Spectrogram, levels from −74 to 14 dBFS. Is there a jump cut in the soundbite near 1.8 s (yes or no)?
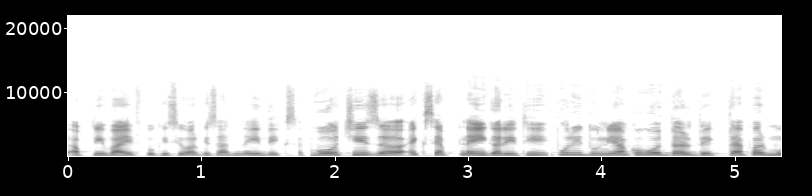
yes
